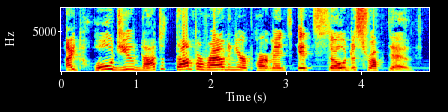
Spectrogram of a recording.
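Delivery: aggressive complaint. Acted. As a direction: lay into the neighbor, very loudly. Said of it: "the aggressive complaints are nonstop".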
